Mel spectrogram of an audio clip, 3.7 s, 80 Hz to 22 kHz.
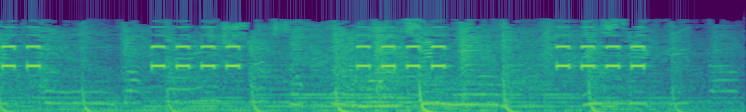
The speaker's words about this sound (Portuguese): Eu vou ligar aqui o meu despertador de 1,99 que a minha tia comprou na Lapa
